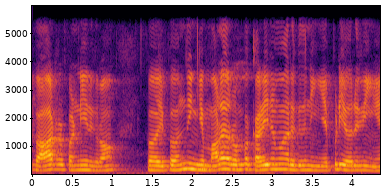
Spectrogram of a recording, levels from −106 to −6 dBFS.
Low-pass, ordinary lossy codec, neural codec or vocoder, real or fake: 5.4 kHz; none; none; real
